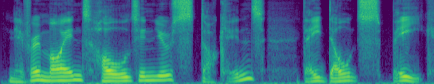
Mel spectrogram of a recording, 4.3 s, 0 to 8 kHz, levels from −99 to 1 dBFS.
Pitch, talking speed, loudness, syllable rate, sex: 130 Hz, 110 wpm, -19 LUFS, 3.2 syllables/s, male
